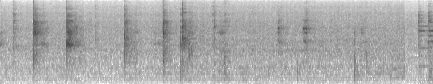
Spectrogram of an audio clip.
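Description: Bottle gourd being stirred in a cooking pan, a utensil scraping and tapping with soft irregular clinks and wet patters at a steady close distance, no talk.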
